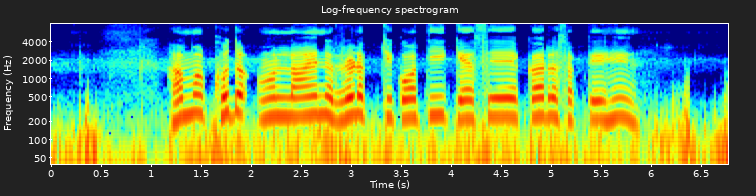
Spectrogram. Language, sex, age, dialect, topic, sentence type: Hindi, male, 46-50, Kanauji Braj Bhasha, banking, question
